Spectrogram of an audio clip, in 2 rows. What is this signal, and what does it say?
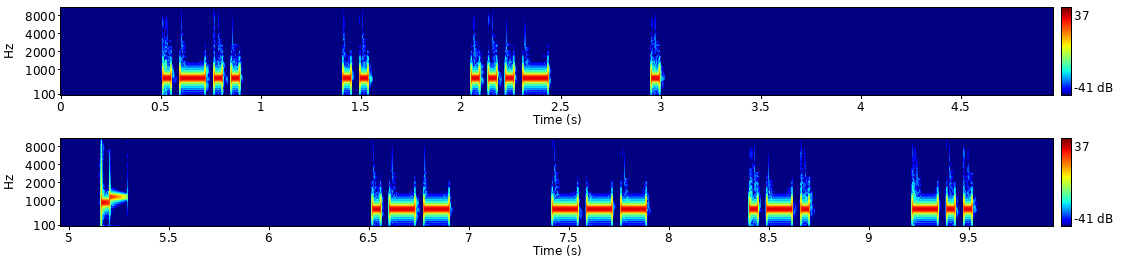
Morse code, heard as a keyed tone, about 28 wpm, spaced as for 13 wpm, 690 Hz. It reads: LIVE WORD
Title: 4x Character Spacing - Top 200 Words - 28wpm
